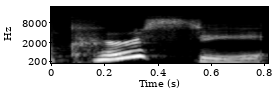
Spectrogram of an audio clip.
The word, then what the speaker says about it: Kirsty: so I'm so sorry I've been saying your name wrong I won't do it again. So Kirsty.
